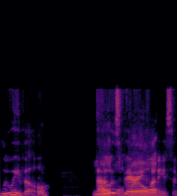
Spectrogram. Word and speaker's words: Louisville: You just have to act like there's people in your mouth. – Louisville. – L-O-L-V-I-L-L-E. You got to slur through it.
